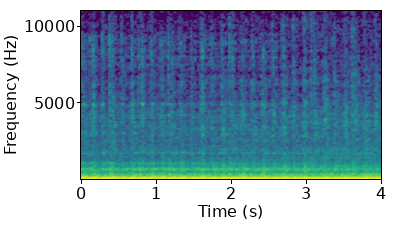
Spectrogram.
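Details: 1992-94 Chevy K5 Blazer on a cold day, idling with coolant coming out tailpipe before block seal: steady low rumbling idle with even pulse; owner suspects blown head gasket or intake manifold gasket, plugs not checked.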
